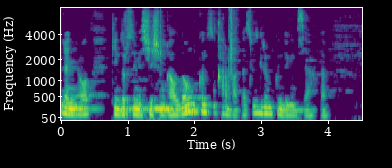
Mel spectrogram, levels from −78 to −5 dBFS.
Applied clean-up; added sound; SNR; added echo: classical method Wiener filter.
